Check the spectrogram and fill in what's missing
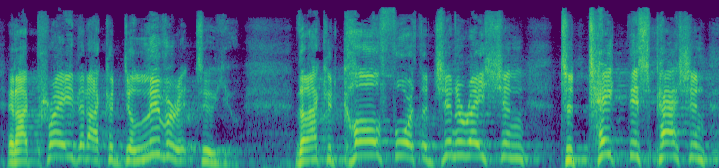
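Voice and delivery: high, ringing sermon cadence; impassioned preaching. Acted. Preacher rallying students to the hard places, fervent. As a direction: call the generation up with fervour.

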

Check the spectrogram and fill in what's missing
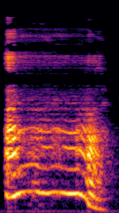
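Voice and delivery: startled yelp. A narrator's reading. Hedgehog trips over shovel.

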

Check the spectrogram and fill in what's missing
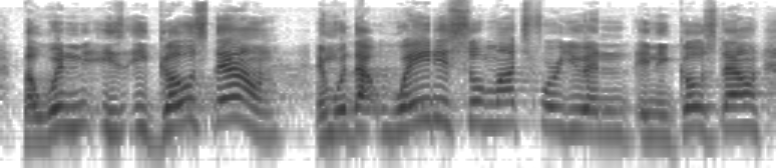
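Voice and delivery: loud, insistent rhetorical questioning; impassioned preaching. Acted. Preacher voicing God to the struggling believer, forceful preaching. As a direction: press each question on the congregation.

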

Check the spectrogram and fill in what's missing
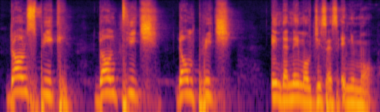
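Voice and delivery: retold warning, firm and emphatic; acted-out authority forbidding them; stern command. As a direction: lay down the order forcefully. Council forbidding the apostles to preach.

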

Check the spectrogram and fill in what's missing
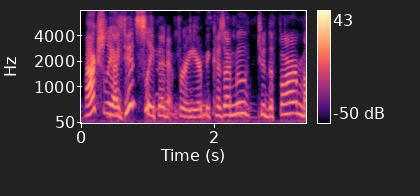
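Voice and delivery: ordinary delivery

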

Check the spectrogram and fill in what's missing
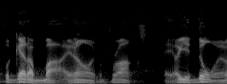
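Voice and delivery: put-on low, soft New York accent; lightly put-on Bronx accent; mock Bronx accent. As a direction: toss it off like a Bronx local. Imitating Bronx New Yorkers.

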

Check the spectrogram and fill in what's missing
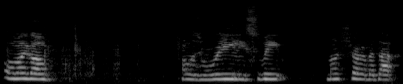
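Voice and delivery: talking between bites; chewing sweet crunchy snack; mouth full chewing. Real, not acted. Seen 1: bit piece at -5, chewing while talking, bites again at 3.0.

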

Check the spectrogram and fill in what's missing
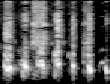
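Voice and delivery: squealing laugh, rising; high laugh. Real, not acted. Laughs at own joke.

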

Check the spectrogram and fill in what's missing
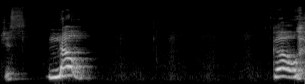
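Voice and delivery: loud, slow, exasperated get-away; loud fed-up yes I'm fine; annoyed brush-off. Retold or imitated. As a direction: shoo everyone off, loud and slow. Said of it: "It's just like".

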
